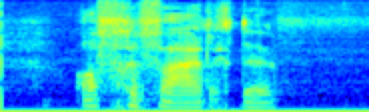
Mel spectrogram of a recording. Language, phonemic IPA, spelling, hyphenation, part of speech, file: Dutch, /ˈɑf.xəˌvaːr.dəx.də/, afgevaardigde, af‧ge‧vaar‧dig‧de, noun, Nl-afgevaardigde.ogg
- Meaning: representative, delegate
